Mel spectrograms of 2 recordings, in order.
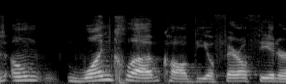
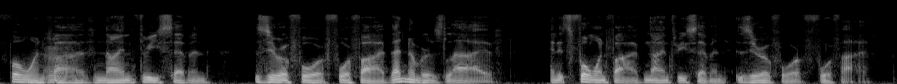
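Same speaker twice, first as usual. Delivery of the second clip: seductive, very low sexy voice; 9 semitones lower than usual. Reading the show's phone number out to listeners: sexy voice. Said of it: "I like to use my sexy voice".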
